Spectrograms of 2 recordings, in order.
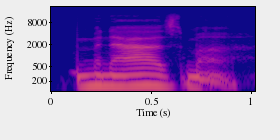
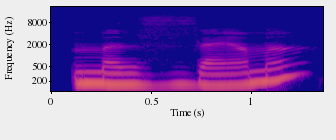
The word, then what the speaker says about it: Mazama: There's no N there. You just like threw an N at the before the Z there. That feels right. There are silent letters It feels all the right. time. Apparently, this word has a silent N in it, you guys.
